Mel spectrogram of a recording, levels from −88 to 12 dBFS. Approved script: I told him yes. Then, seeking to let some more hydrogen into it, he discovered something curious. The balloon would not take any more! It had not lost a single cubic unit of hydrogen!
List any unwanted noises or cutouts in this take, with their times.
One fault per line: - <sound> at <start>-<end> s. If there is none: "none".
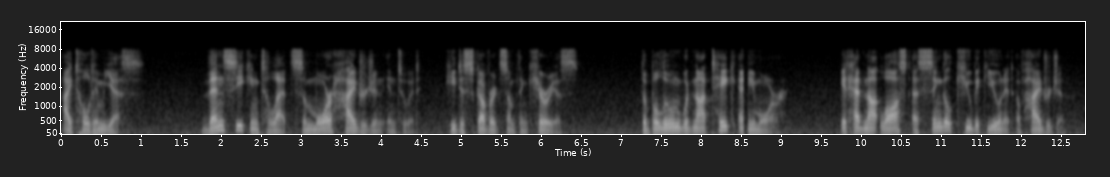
- dropout at 8.5-8.6 s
